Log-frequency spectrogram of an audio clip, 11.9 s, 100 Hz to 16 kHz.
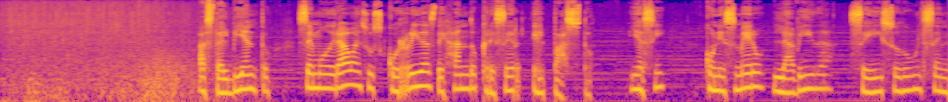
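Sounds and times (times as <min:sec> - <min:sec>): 
steady dense rain hissing: 0:00.0 - 0:02.6
deep rolling rumbles of thunder: 0:00.0 - 0:02.9
speech: 0:02.5 - 0:11.8.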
